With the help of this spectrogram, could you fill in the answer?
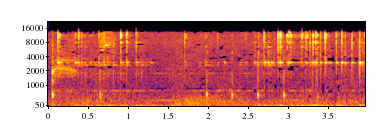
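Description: Long acrylic nails tap and scratch the patterned surface of a hollow, empty purple embossed glass goblet held upside down near the microphone. Soft, scattered glassy clinks with a ringing tone around 500 Hz and bright ticks sit over a quiet, steady low rumble, with a scratchy texture between the taps.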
